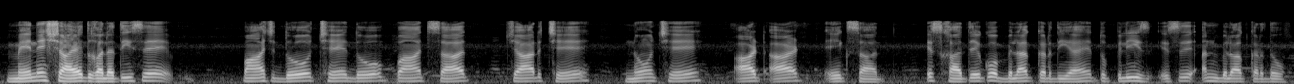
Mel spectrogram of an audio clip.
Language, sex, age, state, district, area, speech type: Urdu, male, 18-30, Uttar Pradesh, Saharanpur, urban, read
